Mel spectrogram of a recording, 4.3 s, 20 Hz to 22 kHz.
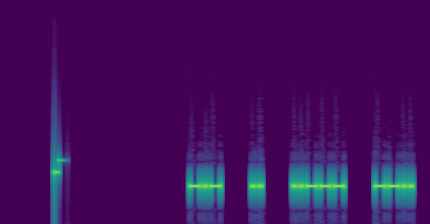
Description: Morse code, heard as a keyed tone, about 34 wpm, spaced as for 20 wpm, 700 Hz. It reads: KI2Z
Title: USA Call Signs - 4 Characters - 3x Character Spacing - 35wpm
